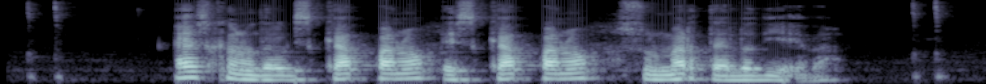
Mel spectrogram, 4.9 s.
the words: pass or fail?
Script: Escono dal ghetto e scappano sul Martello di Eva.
fail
